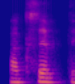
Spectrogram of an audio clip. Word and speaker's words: accepter: এসি আক, accepter, আকসেপ্তে।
